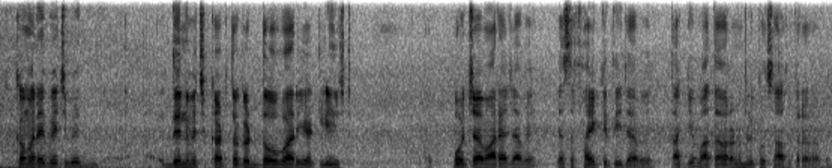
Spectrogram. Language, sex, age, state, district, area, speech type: Punjabi, male, 18-30, Punjab, Kapurthala, urban, spontaneous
